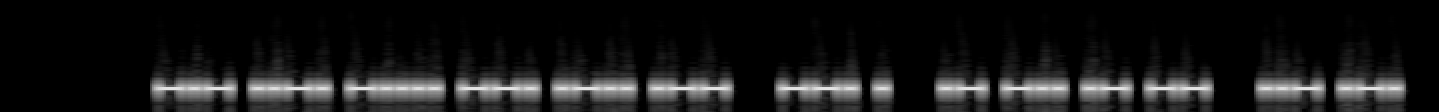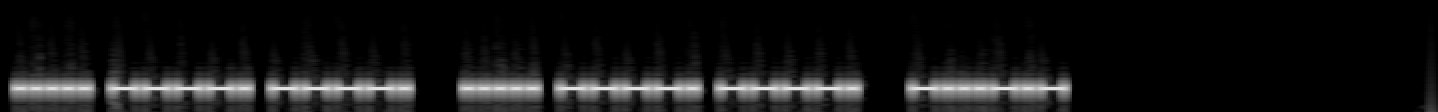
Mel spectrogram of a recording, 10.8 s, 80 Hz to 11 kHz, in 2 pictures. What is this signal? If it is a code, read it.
Morse code, heard as a keyed tone, about 40 wpm, 690 Hz. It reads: KF6GLW GE ADAM UR 599 599 <BK>
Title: SOTA QSO Practice 40wpm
